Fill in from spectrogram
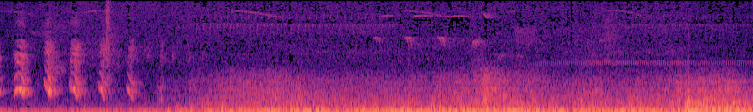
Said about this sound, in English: Far off to the west, a storm is approaching.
